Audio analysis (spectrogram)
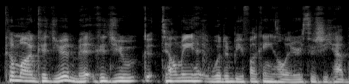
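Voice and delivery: ordinary talk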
